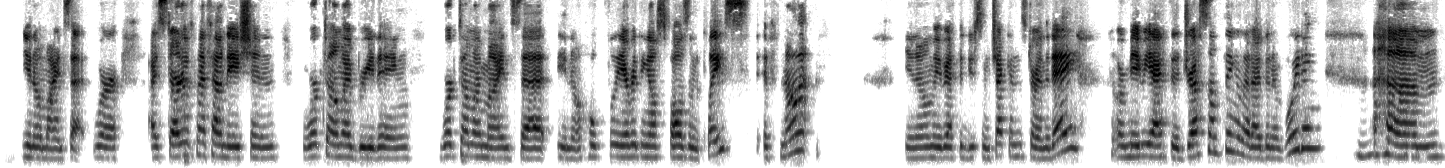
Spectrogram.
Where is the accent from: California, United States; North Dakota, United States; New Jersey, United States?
New Jersey, United States; moved away; I'm from the East Coast and I'm from New Jersey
